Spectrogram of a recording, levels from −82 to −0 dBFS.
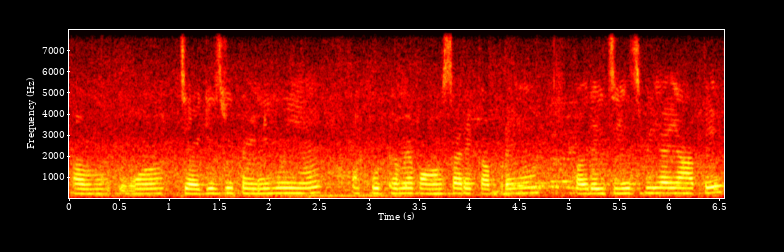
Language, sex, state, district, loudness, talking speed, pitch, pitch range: Hindi, female, Chhattisgarh, Raipur, -15 LUFS, 165 wpm, 235 Hz, 230-245 Hz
